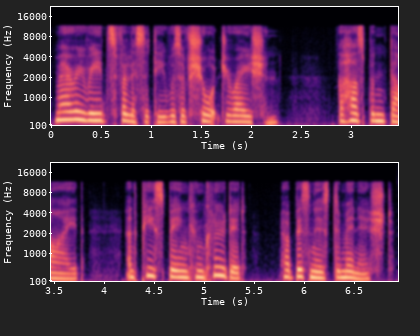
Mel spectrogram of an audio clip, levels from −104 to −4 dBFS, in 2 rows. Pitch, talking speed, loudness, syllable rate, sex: 205 Hz, 155 wpm, -19 LUFS, 6.0 syllables/s, female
